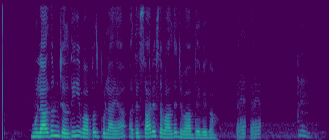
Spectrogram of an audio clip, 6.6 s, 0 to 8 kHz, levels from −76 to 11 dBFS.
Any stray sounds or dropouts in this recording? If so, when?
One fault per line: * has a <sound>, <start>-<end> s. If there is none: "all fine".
* has a laugh, 4.7-5.2 s
* has a throat clearing, 5.9-6.3 s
